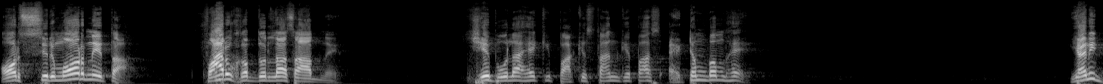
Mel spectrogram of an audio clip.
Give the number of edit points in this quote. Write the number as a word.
zero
